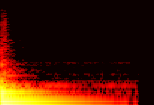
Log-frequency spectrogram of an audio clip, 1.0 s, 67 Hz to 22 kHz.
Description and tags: Cajon "Bass" samples in different velocities (The lager numbers ar the softer Sounds, The smaller are louder)
Recorded Stereo (An AKG 112 on the Back side, the Sure Sm7b on the Front)
To avoid phase problems, frequencies below 300 Hz are paned MONO!!)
